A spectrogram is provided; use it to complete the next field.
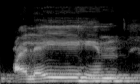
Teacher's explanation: عین کو بھی جلدی پڑھنا ہے، لام کو بھی جلدی پڑھنا ہے، اور ہم کے اندر اظہار کرنا ہے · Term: اظہار شفوی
